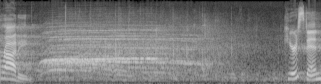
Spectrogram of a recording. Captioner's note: audience claps and cheers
